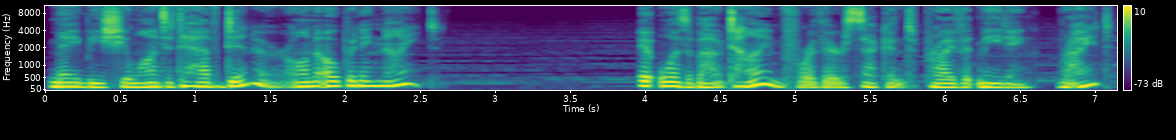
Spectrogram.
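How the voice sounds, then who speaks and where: A woman with a soft, breathy voice, a podcast host who narrates her own audio fiction, over music. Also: sits low, moderate pace, no room sound. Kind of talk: scripted story narration with casual host outro. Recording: music bed under the voice.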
